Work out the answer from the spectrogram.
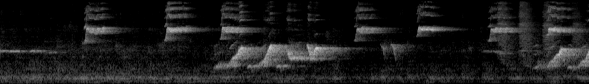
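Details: Singing white-rumped shama giving sharp, high ringing notes that alternate with lower, buzzy, down-slurred phrases. The pairs come in quick succession, with short pauses between them.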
